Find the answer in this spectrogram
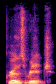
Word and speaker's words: Grows Ridge: map published in 1936 grows ridge yes and it's pronounced like g-r-o-w grow grows rich and i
